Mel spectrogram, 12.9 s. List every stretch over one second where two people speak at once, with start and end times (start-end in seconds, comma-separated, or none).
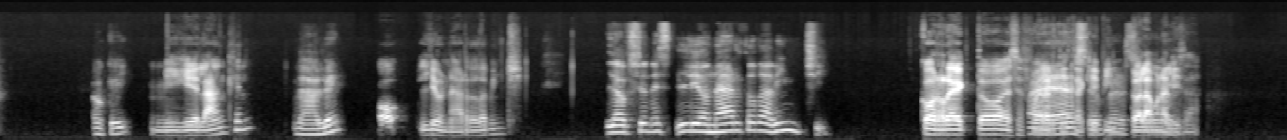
10.3-11.9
